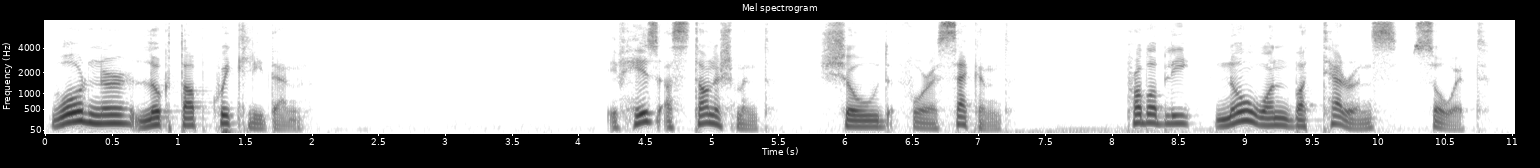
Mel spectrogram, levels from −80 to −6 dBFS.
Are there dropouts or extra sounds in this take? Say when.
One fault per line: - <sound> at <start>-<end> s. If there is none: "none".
none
